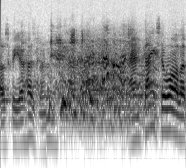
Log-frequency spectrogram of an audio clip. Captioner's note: laughter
